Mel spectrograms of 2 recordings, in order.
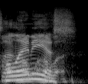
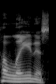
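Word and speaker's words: Helenius: Oh, that's Hellenius. I think it's just Hellenis. I think I said it wrong. I was talking about him going into the crease a couple days ago. Oh, okay. I think it's just a Hellenis. I don't think there's an I in it.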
